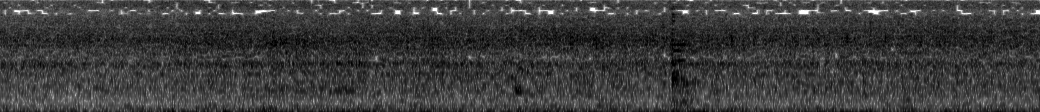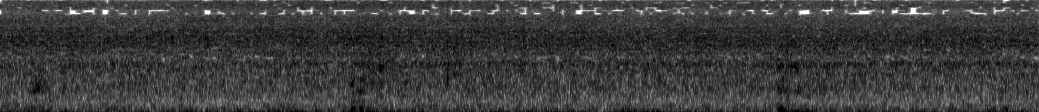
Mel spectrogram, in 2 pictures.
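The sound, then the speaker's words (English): Ingredients for jerk shrimp rasta pasta sauté in a pan with a dense, continuous sizzle and crackle, while faint scrapes of stirring show through now and then. “So this is going to saute until it gets soft.”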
